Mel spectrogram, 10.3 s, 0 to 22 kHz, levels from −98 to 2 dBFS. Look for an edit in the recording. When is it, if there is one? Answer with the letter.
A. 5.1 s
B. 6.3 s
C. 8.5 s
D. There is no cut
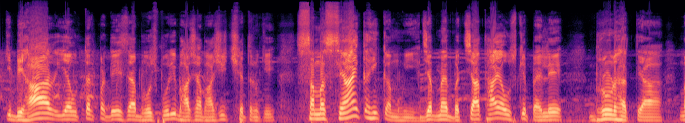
B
